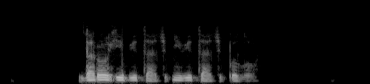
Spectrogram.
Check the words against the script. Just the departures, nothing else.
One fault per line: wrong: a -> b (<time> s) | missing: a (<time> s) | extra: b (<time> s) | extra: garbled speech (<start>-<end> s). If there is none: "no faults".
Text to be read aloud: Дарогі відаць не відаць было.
no faults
